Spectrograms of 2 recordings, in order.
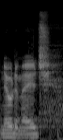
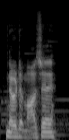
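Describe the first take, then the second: First: The name is read with English sounds. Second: The name is read with Japanese-like syllables. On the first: "I will be sure to call it Noda Mage" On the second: "Or you pronounce it more like as if it was Japanese"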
